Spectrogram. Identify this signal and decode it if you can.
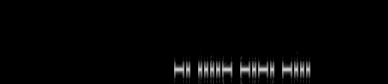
Morse code, heard as a keyed tone, about 40 wpm, 700 Hz. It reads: N4CB
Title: USA Call Signs - 4 Characters - Repeated 3x - 40wpm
